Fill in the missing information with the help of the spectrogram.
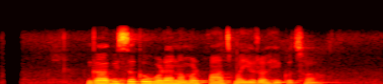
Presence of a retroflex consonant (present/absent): present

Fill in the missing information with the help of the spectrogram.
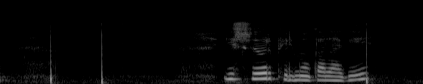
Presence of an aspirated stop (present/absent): present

